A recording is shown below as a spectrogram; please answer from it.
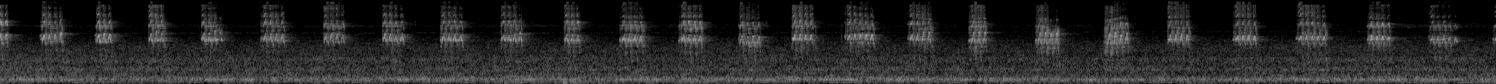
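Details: Young budgerigar chicks give harsh, raspy chirps, repeated steadily almost twice a second.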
